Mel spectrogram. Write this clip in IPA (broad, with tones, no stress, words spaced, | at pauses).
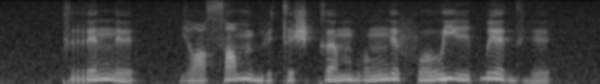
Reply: krɪ˨˥ nɪ˩ | jə˩sˤi˨˥mby˩ tɪ˨˥ʃkɜ˨˥mbo˨˥ ŋɪ˥˩fo˨˥u̯ji˨˥ ɓɪ˥˩ dʱɪ˩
